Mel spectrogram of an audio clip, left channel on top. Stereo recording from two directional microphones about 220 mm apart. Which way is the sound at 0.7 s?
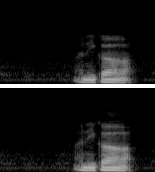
15° right (ahead or behind).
